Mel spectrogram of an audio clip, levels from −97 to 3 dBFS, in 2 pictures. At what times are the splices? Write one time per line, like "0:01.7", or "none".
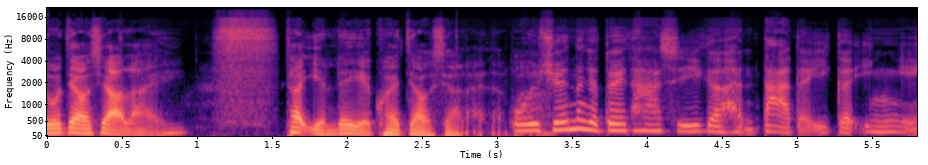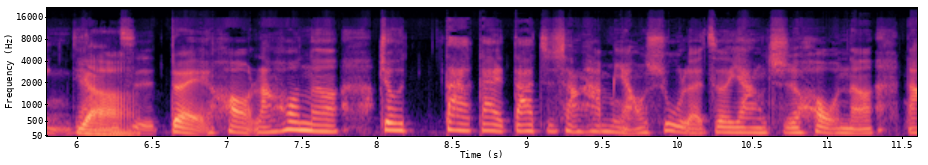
0:08.0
